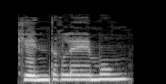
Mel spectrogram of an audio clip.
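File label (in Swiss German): "kinderlahmung", Alsatian; medecine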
